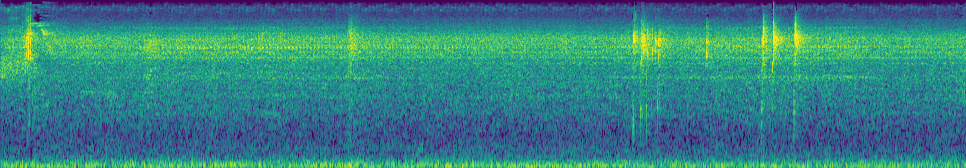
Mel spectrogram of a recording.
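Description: Steady low rumbling background noise, with a few short faint ticks about two-thirds of the way through.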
